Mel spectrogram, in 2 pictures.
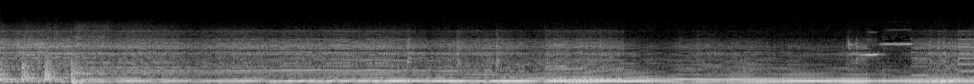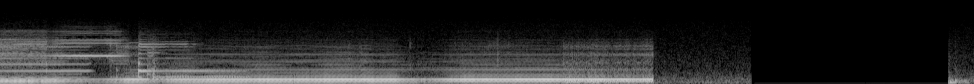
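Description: Rock band recording: distorted electric guitar holding a sustained, ringing chord with effects, higher notes sounding over it midway. It cuts off abruptly about 16 seconds in, leaving a brief faint tail and then silence, as at the end of a song.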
